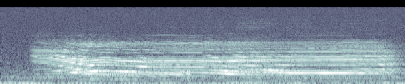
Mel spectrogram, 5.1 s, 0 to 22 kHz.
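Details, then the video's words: Red deer bellowing in the rut, Mont-Lozère in the Cévennes National Park, France, 2016. One single, long, steady, harmonic roar lasts about four and a half seconds, then fades out at the end. "Le brame du cerf sur le Mont-Lozère"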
